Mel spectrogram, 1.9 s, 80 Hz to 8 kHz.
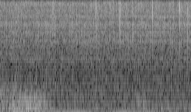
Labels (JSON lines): {"label": "anthrophony, boat engine", "recorder": "SoundTrap 500"}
